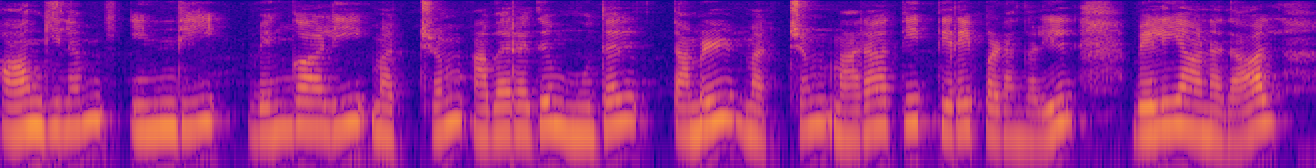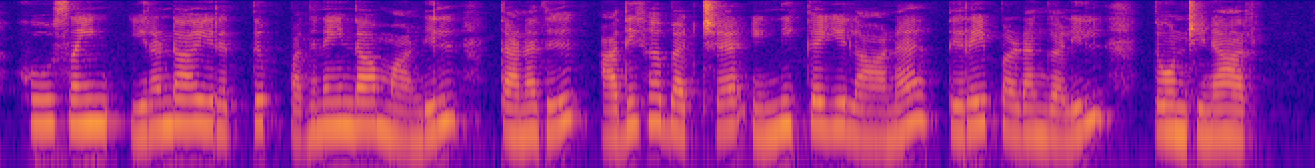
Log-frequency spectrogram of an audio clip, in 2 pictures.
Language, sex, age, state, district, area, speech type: Tamil, female, 45-60, Tamil Nadu, Pudukkottai, urban, read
